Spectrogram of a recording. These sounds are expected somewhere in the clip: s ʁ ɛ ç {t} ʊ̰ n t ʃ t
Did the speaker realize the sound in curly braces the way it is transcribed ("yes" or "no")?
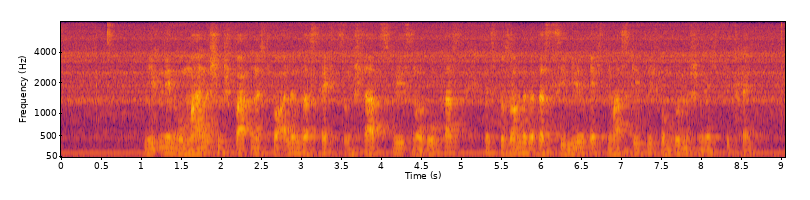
no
